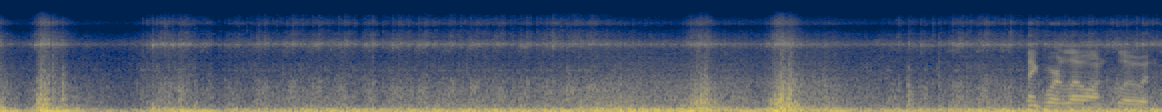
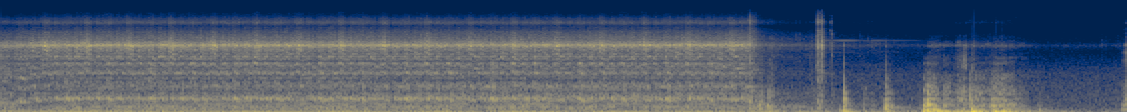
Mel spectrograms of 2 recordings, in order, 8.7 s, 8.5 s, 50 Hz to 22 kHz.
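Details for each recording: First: 1976 Chevrolet Chevelle V8 auction car being revived: steady, even low rumble with no top-end clatter, but no oil pressure; owner suspects something chewed the oil pressure line, as with the wiring. Normal running, no valvetrain noise. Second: 1976 Chevy Chevelle with Edelbrock carburetor primed with gas, dash unlit: several seconds of steady cranking that never catches or fires, then stops; engine turns over but doesn't fire.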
